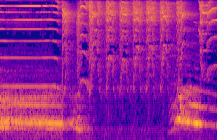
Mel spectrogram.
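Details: Pet dog howling indoors at a really loud squeaky ball, as if another dog were stuck inside; a sustained tonal wail with harmonics, a pulsing shrill squeak from the toy in the middle, then a falling howl near the end.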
